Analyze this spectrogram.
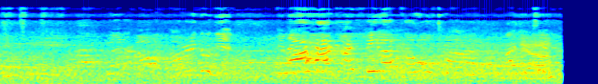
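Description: A young boy laughs close by.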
